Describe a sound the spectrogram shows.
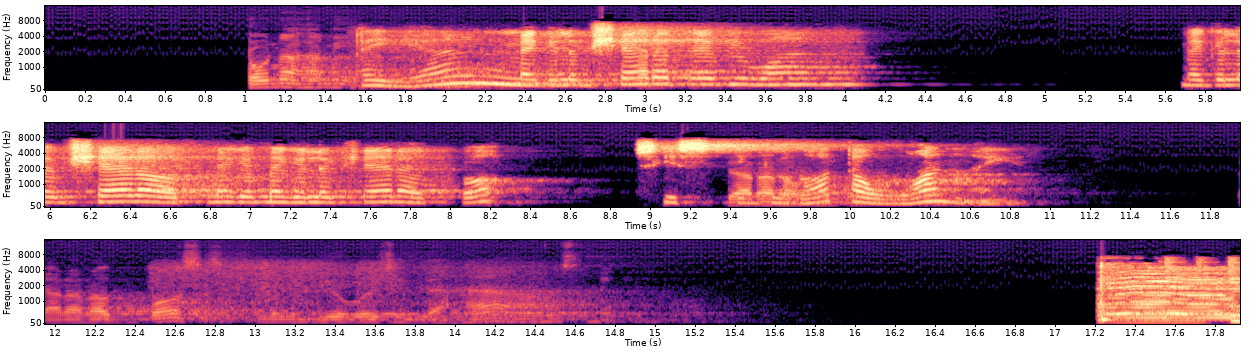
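A woman speaks over an online call, with pauses.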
